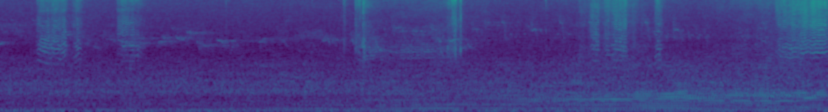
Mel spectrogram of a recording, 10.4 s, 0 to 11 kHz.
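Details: Bumblebees rolling in poppy blossoms, working early in the morning before sunrise, 2019; a low, droning hum builds in the second half and grows louder toward the end, over a steady low rumble with faint scattered bird chirps.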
